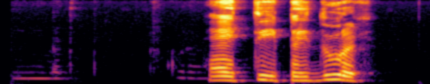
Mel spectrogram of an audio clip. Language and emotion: Russian, angry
